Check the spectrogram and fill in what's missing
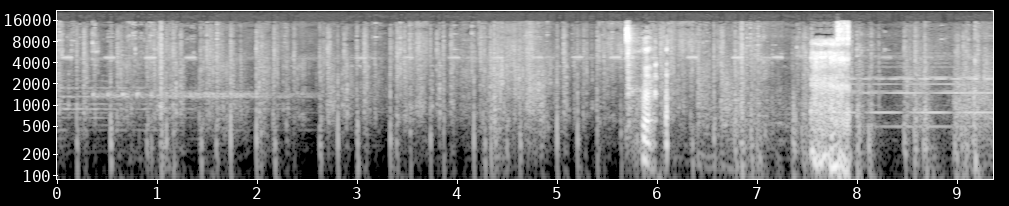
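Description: Horse hooves clip-clop in an uneven rhythm in the video game Red Dead Redemption, with occasional louder bursts including a horse's snort or whinny, quiet between steps.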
